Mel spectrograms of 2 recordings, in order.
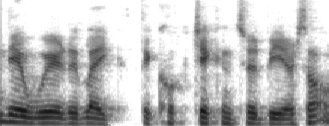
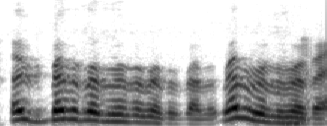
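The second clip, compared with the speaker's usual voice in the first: penguin mumble; 2 semitones higher, faster than usual. Retold or imitated. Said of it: "like a penguin format going".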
